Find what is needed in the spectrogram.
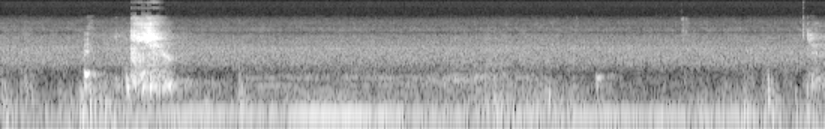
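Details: Nose bothering them recently, sneezes bigger and louder than normal, cause unknown: one loud, forceful sneeze with a sharp hissing burst, followed by quiet breathing and faint room hum.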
